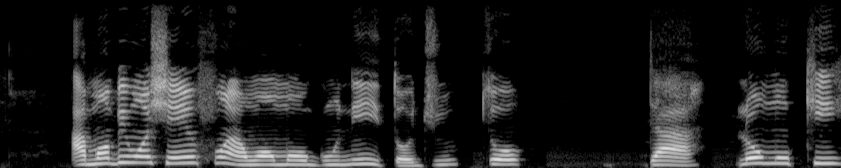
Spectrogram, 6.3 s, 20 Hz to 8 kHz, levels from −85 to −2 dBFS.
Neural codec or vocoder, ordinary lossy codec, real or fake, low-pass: none; none; real; none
